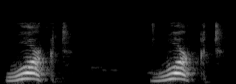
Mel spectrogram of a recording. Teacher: La K es una consonante que no tiene vibración. Por ende, el sonido que tú tienes que hacer cuando pronuncias work en el pasado es agregarle una T al final.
